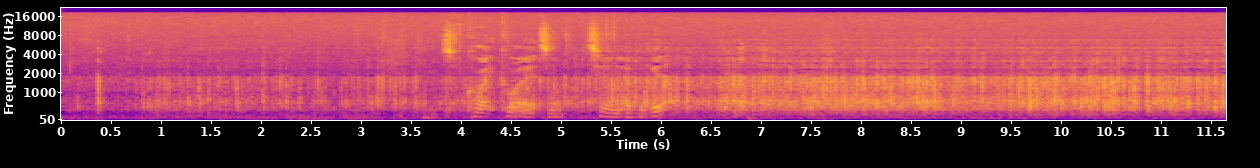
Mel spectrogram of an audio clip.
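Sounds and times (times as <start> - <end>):
dense fizz of bubbles popping: 0.7 - 11.6
speech: 4.1 - 6.2.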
